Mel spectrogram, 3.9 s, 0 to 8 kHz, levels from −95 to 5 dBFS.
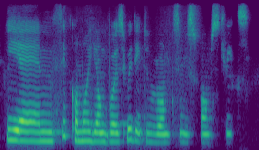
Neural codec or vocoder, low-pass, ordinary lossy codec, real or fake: codec, 16 kHz, 1 kbps, X-Codec, HuBERT features, trained on balanced general audio; 7.2 kHz; none; fake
